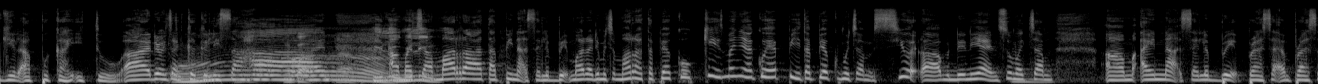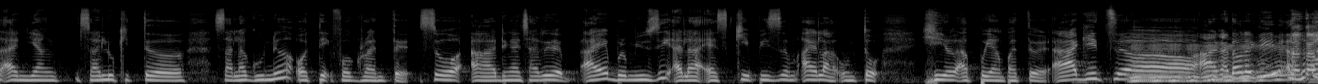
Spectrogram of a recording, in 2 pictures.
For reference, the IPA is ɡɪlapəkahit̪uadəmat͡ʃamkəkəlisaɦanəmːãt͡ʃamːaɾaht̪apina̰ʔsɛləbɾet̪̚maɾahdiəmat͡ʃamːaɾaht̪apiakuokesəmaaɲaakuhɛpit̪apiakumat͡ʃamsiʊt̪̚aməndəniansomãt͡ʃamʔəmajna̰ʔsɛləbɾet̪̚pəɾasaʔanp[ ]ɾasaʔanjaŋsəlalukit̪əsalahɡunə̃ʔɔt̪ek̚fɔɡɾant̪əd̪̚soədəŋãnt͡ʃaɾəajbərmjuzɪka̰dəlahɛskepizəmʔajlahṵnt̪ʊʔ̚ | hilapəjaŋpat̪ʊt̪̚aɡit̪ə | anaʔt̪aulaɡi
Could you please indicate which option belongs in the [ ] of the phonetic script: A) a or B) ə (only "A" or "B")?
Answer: B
